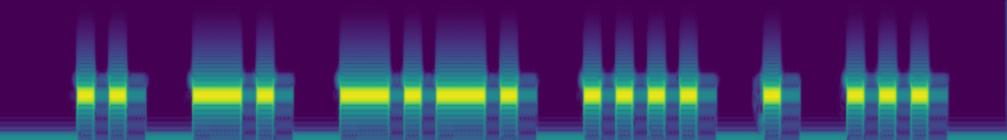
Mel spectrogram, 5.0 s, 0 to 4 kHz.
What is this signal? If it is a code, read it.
Morse code, heard as a keyed tone, about 15 wpm, spaced as for 13 wpm, 750 Hz. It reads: INCHES
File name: Morse / 13WPM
